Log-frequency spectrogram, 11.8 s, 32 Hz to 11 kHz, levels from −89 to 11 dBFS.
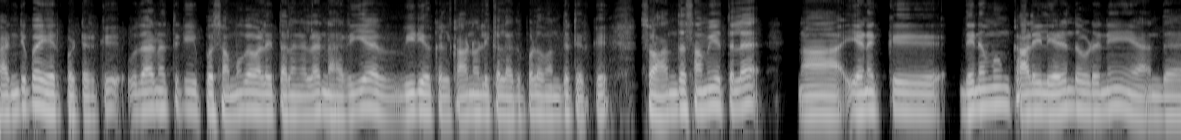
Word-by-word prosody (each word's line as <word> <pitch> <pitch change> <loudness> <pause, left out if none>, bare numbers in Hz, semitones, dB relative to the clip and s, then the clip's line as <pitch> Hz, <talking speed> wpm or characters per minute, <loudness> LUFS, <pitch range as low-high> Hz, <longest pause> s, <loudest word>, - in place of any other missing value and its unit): கண்டிப்பா 115 +6 +1
ஏற்பட்டு 105 -3 -2
இருக்கு. 95 +7 -6 0.2
உதாரணத்துக்கு 125 +1 -1
இப்போ, 110 - +1
சமூக 105 +5 -1
வலைத்தளங்கள்ல 105 -1 0
நெறைய 105 +5 0 0.4
வீடியோக்கள், 110 -3 +2
காணொளிகள் 100 -1 0
அதுபோல 100 +2 -2
வந்துட்டு 95 0 -2
இருக்கு. - - -4 0.4
சோ - - -1 0.2
அந்த 115 +3 +1
சமயத்துல 130 0 +2 0.6
நான் 105 0 +2 0.2
எனக்கு 120 +1 +1 0.7
தினமும் 135 +4 +2
காலைல 115 +1 +3
எழுந்த 125 +2 +1
உடனே 115 +4 0 0.3
அந்த 100 0 -3
110 Hz, 115 wpm, -23 LUFS, 100-120 Hz, 0.7 s, காலைல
